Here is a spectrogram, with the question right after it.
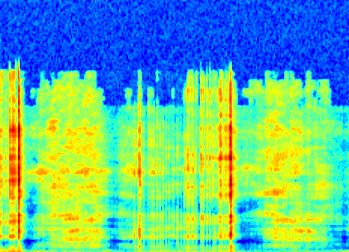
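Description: A thin green-and-black striped tool tip traces and taps across the label and hub area of a hollow plastic compact cassette shell held still. Soft, bright scratchy tracing runs throughout, broken by two sharp clicky taps that stand out from the quiet scraping.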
